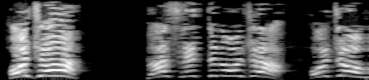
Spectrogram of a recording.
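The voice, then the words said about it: Loud shouting, calling out. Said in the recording (Turkish): “Ne kadar çok bağırıyorsun hatun. Hiç vazgeçmedim bağırmaktan.”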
